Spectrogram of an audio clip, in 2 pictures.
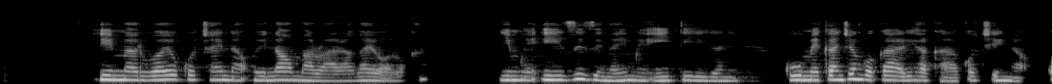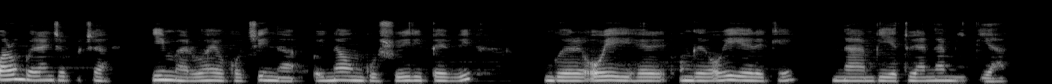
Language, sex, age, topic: Oshiwambo, female, 25-35, finance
